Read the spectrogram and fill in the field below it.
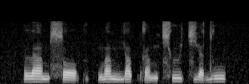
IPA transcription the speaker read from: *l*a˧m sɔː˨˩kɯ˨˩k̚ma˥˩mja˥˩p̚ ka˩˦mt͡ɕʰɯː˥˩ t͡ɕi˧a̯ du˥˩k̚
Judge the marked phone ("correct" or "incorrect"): correct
